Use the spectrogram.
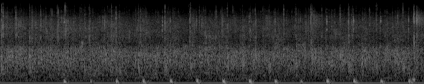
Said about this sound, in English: If you are a mom, would you just simply stand up and wave at us? Would you just stand up right where you are, wave at us? Dads, parents, kids, let's just give them a round of applause right now.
